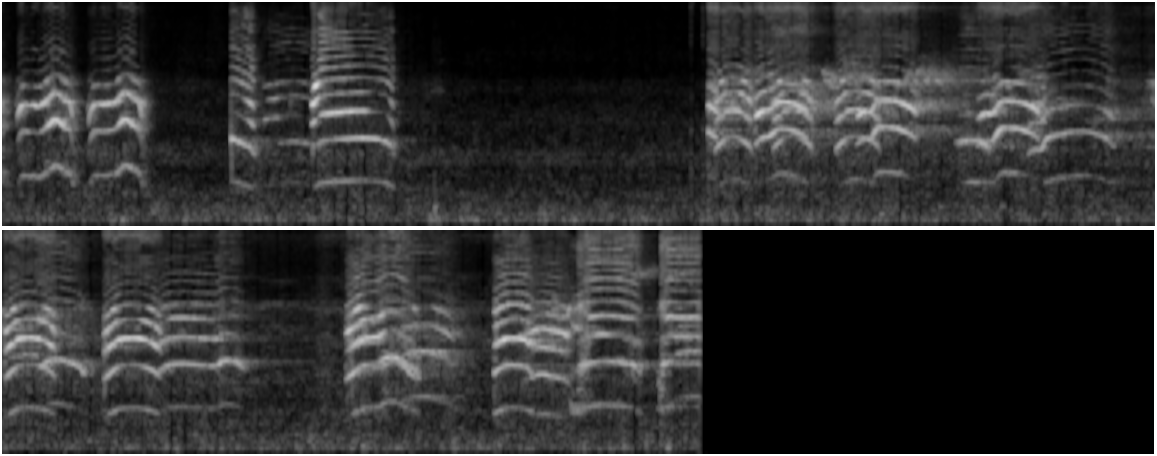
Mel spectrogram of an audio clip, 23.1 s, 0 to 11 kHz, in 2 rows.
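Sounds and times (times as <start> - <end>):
peacock calling: 0.0 - 1.5, 2.3 - 4.0, 7.1 - 18.5.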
